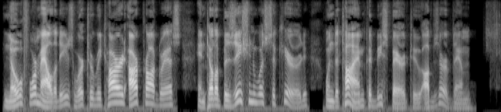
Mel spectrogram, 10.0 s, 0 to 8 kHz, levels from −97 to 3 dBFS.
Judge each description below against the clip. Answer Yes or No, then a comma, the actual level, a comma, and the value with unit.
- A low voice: Yes, low, 125 Hz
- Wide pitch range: Yes, wide, 8.2 semitones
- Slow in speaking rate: Yes, slow, 125 wpm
